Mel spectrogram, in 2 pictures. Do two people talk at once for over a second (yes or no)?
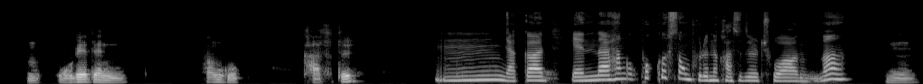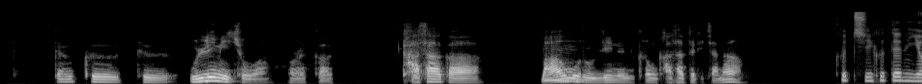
no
